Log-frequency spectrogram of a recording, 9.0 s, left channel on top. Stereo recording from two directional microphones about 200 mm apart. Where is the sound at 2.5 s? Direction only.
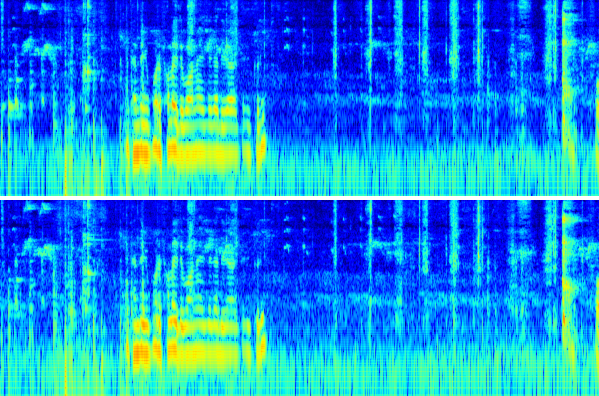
60° left (ahead or behind).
